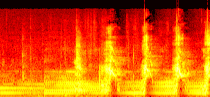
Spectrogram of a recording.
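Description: Six-week-old Brittany puppy barking: four short barks about two-thirds of a second apart in the second half, over a steady low hum.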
